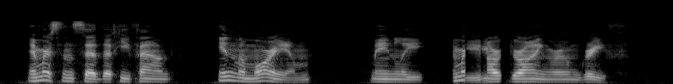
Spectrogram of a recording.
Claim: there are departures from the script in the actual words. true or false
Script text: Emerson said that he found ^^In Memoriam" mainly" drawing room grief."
true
